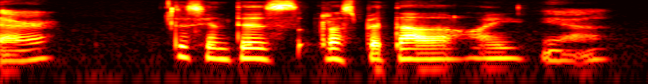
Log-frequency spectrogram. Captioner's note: Spanish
